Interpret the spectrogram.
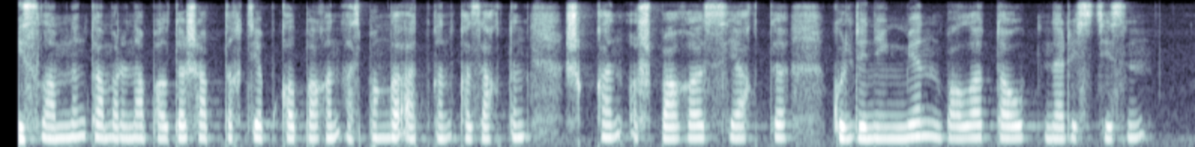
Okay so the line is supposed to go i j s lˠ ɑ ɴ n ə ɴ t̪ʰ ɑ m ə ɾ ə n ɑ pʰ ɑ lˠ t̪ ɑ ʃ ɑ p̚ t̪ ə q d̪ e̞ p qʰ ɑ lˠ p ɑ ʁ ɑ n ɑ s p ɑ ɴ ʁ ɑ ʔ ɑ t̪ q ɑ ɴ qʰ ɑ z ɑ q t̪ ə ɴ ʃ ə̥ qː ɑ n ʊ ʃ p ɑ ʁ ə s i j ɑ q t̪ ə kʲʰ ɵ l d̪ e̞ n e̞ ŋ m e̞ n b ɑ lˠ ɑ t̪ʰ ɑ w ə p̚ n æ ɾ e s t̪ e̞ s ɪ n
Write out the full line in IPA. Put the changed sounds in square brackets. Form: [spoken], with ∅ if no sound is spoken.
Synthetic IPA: i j s lˠ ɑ [m] n ə ɴ t̪ʰ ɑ m ə ɾ ə n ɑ pʰ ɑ lˠ t̪ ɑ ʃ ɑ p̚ t̪ ə q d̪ e̞ p qʰ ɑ lˠ p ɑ ʁ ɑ n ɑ s p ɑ ɴ ʁ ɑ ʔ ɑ t̪ q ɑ ɴ qʰ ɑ z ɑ q t̪ ə ɴ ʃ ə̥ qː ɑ n ʊ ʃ p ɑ ʁ ə s i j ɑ q t̪ ə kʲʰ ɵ l d̪ e̞ n e̞ ŋ m e̞ n b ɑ lˠ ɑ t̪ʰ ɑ w ə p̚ n æ ɾ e s t̪ e̞ s ɪ n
